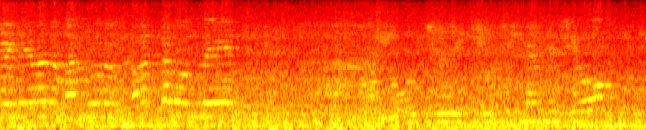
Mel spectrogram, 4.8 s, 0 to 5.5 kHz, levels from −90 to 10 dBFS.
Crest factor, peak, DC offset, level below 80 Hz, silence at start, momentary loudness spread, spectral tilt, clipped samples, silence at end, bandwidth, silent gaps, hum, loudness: 12 dB; 0 dBFS; under 0.1%; -22 dBFS; 0 s; 3 LU; -9 dB/octave; under 0.1%; 0 s; 5.4 kHz; none; none; -14 LUFS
